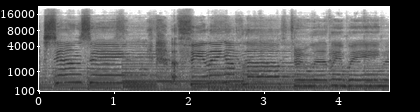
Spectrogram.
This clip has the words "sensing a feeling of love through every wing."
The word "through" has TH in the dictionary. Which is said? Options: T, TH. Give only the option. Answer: TH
